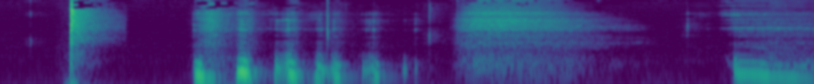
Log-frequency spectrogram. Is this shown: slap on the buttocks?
yes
